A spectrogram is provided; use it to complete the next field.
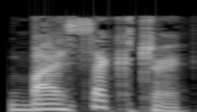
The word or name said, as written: bisectrix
